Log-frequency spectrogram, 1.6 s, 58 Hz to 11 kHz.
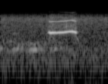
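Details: White-tailed eagle calling at the nest in Saunja, Estonia, 22 March 2013 around 14:08, during a stick delivery by its mate; a single clear, even whistled note lasting about half a second against low hiss.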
